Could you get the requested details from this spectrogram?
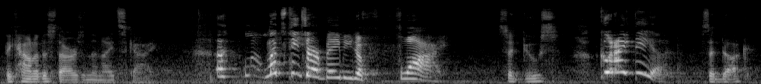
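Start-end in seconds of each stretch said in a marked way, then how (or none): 2.1-4.5 high and loud; eager Goose. Acted. Goose suggests. 6.0-6.7 very high and loud; delighted Duck. Acted. Duck agrees.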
